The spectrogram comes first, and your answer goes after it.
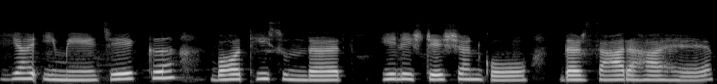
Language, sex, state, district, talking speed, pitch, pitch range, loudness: Hindi, female, Chhattisgarh, Korba, 100 wpm, 220 Hz, 205-245 Hz, -20 LUFS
